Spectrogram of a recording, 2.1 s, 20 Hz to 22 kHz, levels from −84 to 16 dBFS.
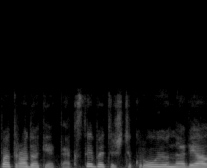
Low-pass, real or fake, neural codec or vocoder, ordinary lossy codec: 9.9 kHz; real; none; Opus, 16 kbps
